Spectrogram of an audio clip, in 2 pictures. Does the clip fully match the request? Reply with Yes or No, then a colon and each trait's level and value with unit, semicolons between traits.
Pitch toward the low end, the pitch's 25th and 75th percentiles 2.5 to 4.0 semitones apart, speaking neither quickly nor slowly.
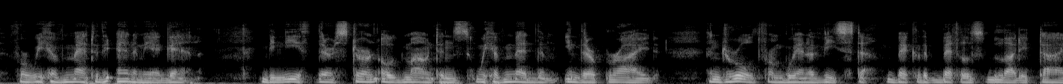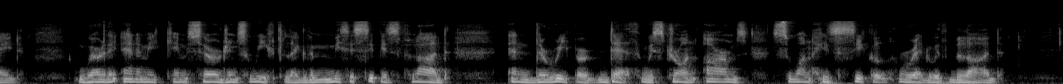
Yes: low, 105 Hz; average, 3.1 semitones; average, 145 wpm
